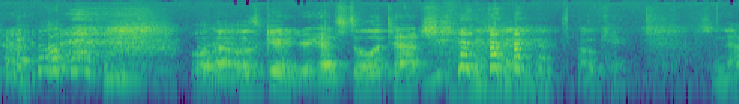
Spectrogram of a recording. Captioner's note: laughs; laughs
